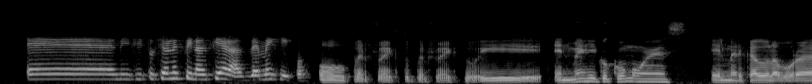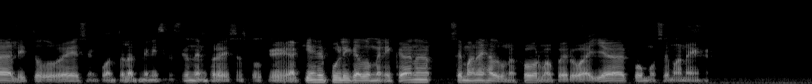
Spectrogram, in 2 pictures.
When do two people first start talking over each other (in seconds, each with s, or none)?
none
